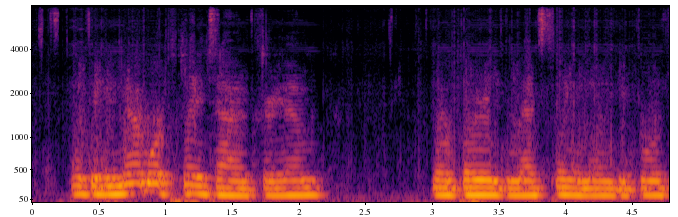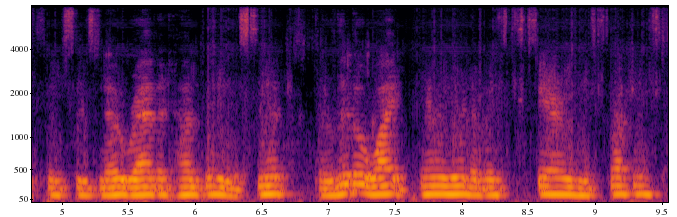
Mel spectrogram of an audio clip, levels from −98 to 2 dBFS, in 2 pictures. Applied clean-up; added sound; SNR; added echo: neural separator model SepFormer DNS4.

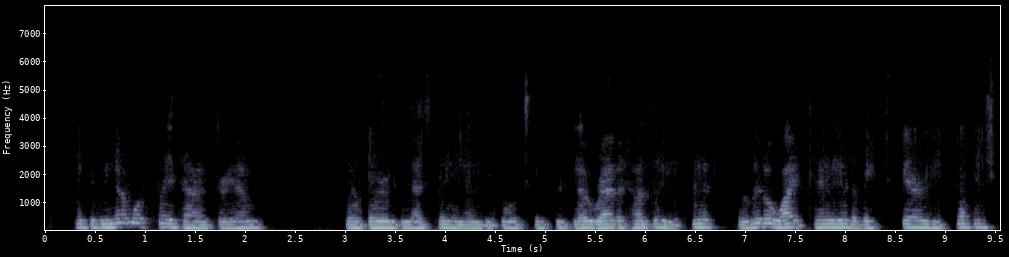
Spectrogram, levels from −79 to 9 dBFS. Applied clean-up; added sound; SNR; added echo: neural mask model DeepFilterNet 3.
